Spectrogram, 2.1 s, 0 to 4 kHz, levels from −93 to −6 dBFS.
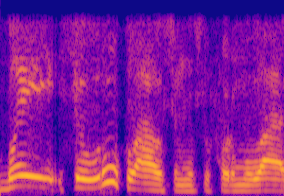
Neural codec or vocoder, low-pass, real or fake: codec, 44.1 kHz, 7.8 kbps, DAC; 3.6 kHz; fake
